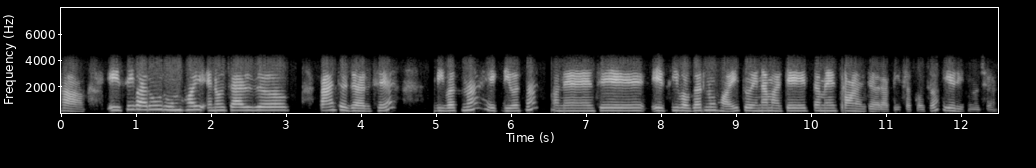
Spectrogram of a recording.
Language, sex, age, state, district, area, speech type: Gujarati, female, 30-45, Gujarat, Anand, urban, conversation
